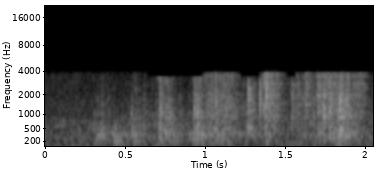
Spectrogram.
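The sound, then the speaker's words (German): Coin dropped into a poem capsule vending machine and its crank turned, making a string of clicky metallic rattles and ratcheting clatters of steady loudness with a few sharper knocks toward the end. “20 Cent rein und drehen. Schon hat man eine kleine Kapsel in der Hand mit einem Zettelchen drin.”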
